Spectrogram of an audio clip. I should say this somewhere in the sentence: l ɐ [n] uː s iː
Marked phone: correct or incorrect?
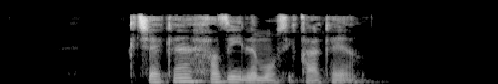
incorrect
